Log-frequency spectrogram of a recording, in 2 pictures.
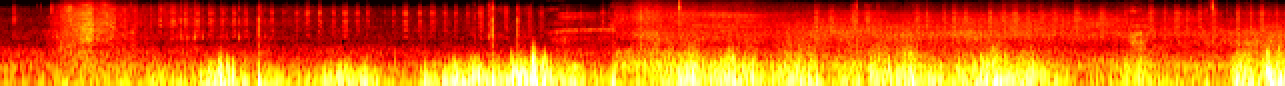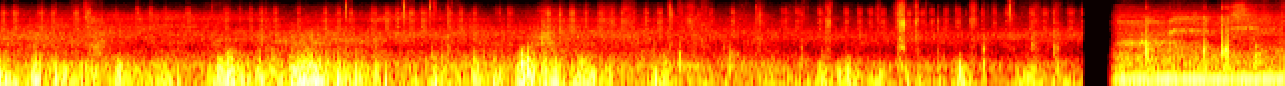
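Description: Wind buffeting the microphone in irregular gusts of low rumble, with scattered light clicks and rustles.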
